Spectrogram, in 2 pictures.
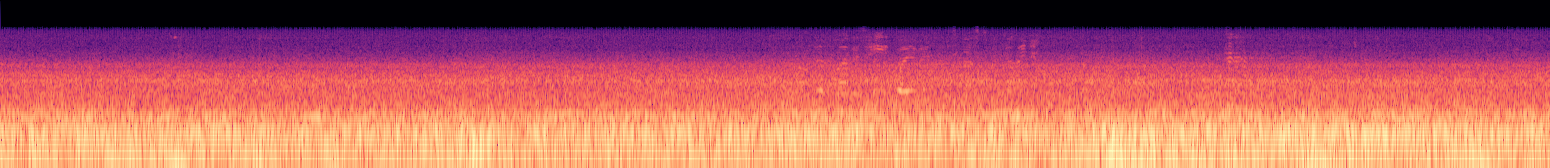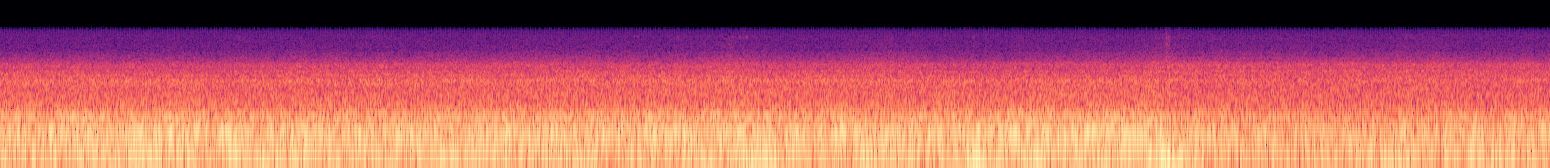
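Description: Steady low rumble of a car's tyres and engine heard from inside the cabin while driving at road speed.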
